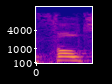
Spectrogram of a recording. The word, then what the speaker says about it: Fultz: Okay, Fultz is the way the name is pronounced.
